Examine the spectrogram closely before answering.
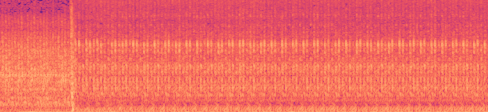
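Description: A small electric toy motor whirs steadily.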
